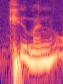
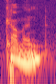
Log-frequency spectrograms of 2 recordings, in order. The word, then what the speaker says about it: cumin: You give a tenth of your spices, And then he names three: mint, dill, and cumin, or cumin, depending on how you choose to pronounce it.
